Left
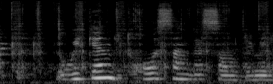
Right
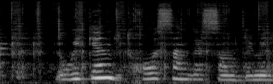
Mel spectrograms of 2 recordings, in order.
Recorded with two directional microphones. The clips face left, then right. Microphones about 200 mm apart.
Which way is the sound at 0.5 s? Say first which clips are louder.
Right 3 dB; 40° right (ahead or behind).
